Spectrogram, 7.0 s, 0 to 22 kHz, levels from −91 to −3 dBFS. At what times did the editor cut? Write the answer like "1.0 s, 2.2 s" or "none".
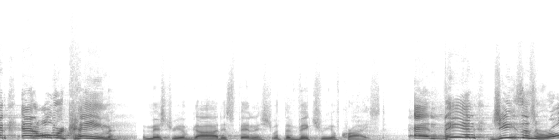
1.7 s, 5.1 s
